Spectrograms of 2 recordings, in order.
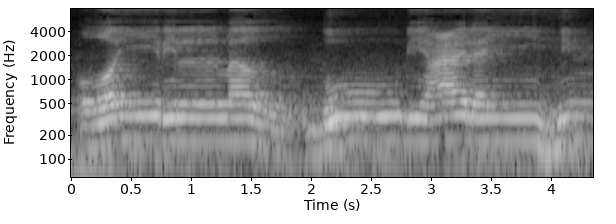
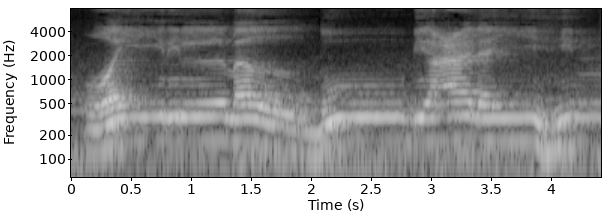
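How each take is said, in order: No difference in how they are said.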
